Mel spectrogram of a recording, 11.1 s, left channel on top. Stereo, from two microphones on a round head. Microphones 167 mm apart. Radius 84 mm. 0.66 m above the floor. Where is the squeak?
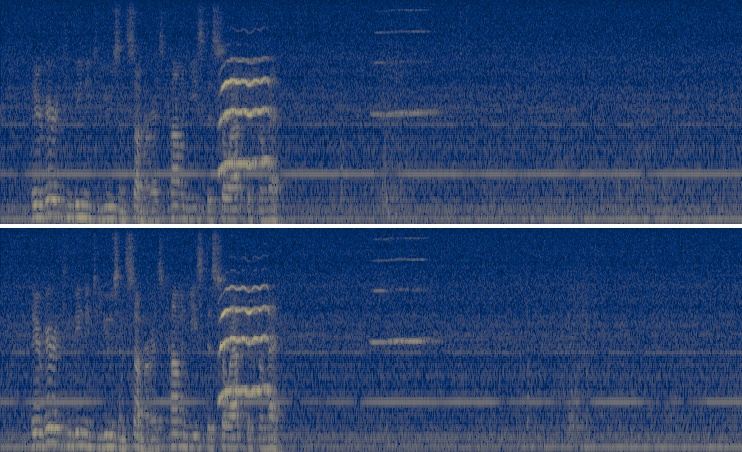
60° right (ahead or behind), 6 m.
